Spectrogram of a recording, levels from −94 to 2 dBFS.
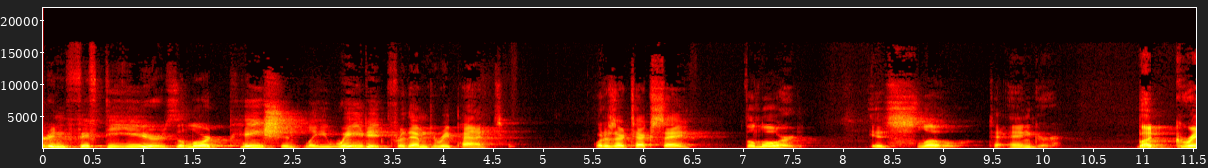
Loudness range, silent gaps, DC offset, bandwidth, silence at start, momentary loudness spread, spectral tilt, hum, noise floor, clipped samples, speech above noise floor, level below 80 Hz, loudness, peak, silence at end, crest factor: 5 LU; none; under 0.1%; 14.5 kHz; 0 s; 12 LU; -5.5 dB/octave; none; -74 dBFS; under 0.1%; 53 dB; -84 dBFS; -22 LUFS; -2 dBFS; 0 s; 20 dB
